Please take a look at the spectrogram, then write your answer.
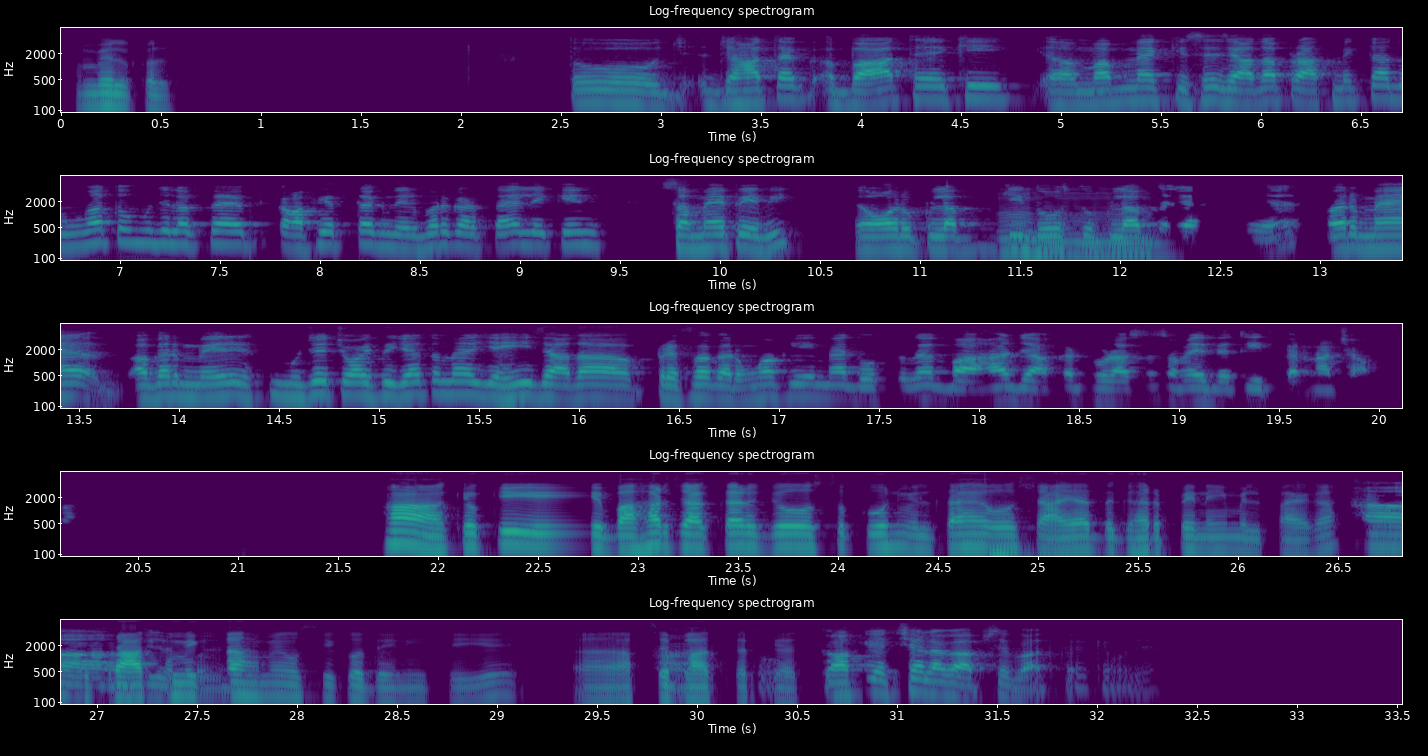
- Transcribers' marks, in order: tapping; static; distorted speech; in English: "चॉइस"; in English: "प्रेफर"; other background noise
- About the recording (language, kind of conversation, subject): Hindi, unstructured, आप किसे अधिक प्राथमिकता देते हैं: दोस्तों के साथ बाहर जाना या घर पर रहना?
